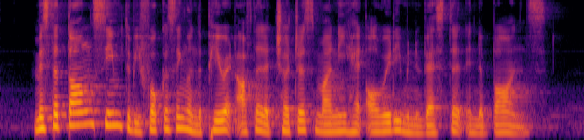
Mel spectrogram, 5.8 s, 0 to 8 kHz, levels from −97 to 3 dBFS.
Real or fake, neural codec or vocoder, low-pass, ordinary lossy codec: real; none; none; none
